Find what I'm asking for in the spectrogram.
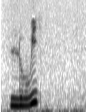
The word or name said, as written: L'ouie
